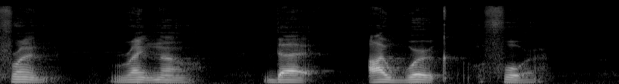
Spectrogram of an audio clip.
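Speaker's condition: Cerebral palsy; present from birth

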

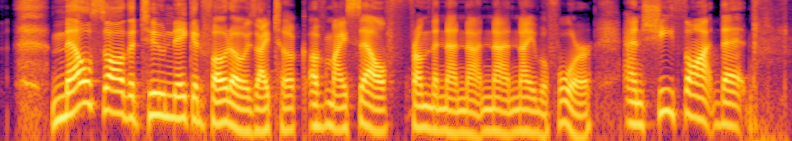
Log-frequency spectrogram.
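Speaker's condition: Stutter; poor posture, crooked gait; including during stand-up; repeated sounds

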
